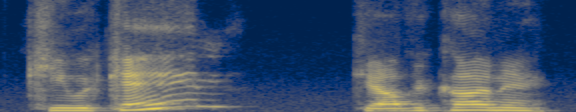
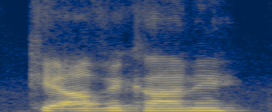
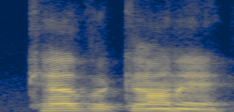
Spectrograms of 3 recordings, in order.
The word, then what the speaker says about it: Keawekane: that your last name kiwi kane kawakana okay the the w is pronounced like a v que avicani que all the kane all right so i am with the one the only dj kavakani i it's so weird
